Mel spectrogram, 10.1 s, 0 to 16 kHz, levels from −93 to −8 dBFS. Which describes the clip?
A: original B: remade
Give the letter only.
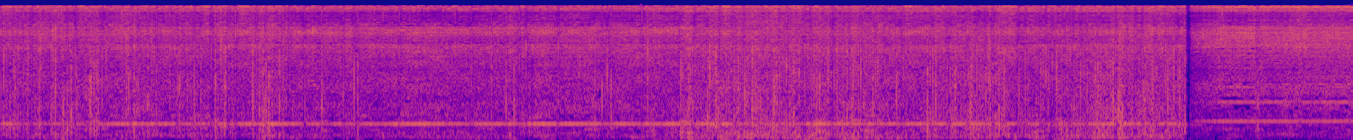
B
